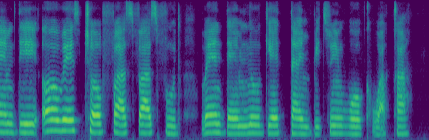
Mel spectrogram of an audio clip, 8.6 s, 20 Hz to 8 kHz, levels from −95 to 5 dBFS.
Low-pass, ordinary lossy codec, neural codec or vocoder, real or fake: none; none; codec, 16 kHz, 4 kbps, FreqCodec, smaller model; fake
